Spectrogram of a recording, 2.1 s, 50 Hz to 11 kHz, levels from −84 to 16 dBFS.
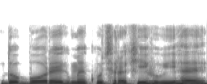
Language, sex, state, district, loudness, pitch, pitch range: Hindi, male, Jharkhand, Ranchi, -11 LUFS, 170 Hz, 155-180 Hz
